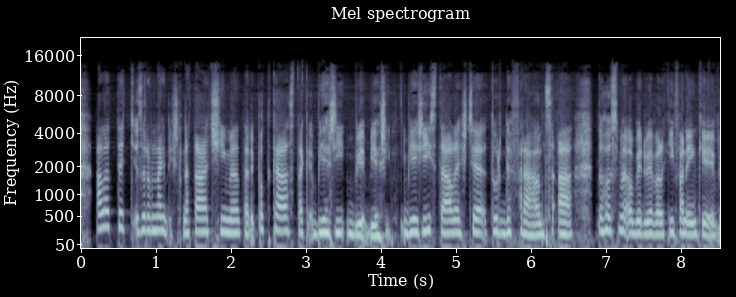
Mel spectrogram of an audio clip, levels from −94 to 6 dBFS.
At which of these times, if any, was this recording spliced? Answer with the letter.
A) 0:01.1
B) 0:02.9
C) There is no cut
C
